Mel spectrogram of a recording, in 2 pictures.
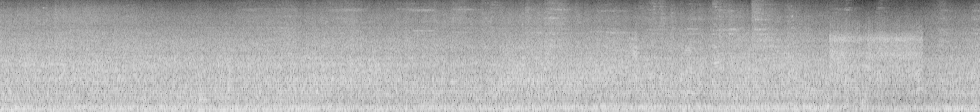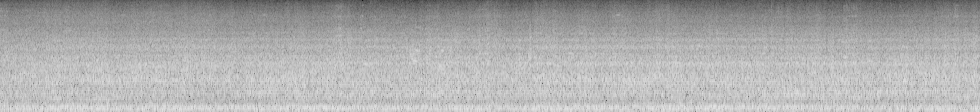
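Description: A freight train rumbles past close by, its wheels clattering and squealing on the rails.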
